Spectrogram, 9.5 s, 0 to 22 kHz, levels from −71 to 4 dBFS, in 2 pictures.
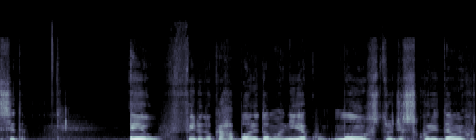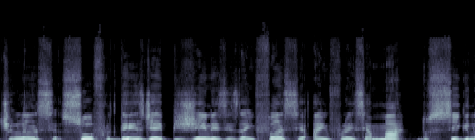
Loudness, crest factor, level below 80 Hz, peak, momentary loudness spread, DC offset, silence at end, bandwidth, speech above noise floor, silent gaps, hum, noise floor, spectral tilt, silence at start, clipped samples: -17 LUFS; 16 dB; -50 dBFS; -2 dBFS; 8 LU; under 0.1%; 0 s; 16.5 kHz; 35 dB; none; none; -51 dBFS; -5 dB/octave; 0 s; under 0.1%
